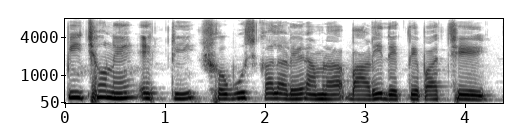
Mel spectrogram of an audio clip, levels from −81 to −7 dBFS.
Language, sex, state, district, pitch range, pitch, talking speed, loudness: Bengali, male, West Bengal, Cooch Behar, 150-185 Hz, 170 Hz, 110 wpm, -12 LUFS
